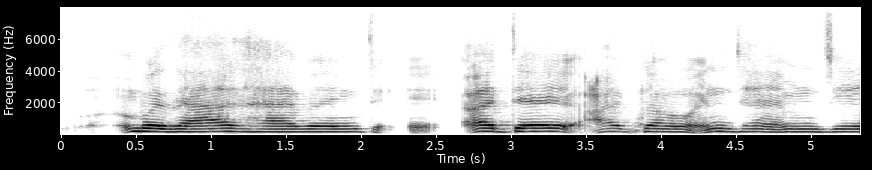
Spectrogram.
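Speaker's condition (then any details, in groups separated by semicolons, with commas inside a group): ALS; diagnosed within past year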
